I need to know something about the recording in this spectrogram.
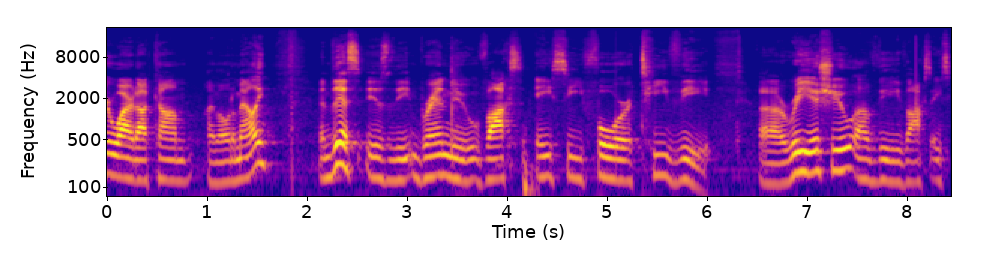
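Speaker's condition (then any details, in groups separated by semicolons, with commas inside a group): No condition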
